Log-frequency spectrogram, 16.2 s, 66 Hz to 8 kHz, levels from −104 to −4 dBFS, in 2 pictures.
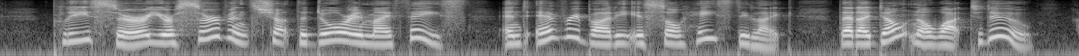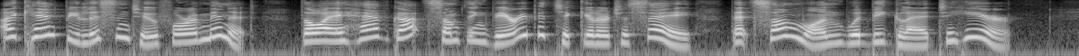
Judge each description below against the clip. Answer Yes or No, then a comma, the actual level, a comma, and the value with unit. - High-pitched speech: Yes, high, 225 Hz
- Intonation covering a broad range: Yes, wide, 7.5 semitones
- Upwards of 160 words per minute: Yes, average, 180 wpm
